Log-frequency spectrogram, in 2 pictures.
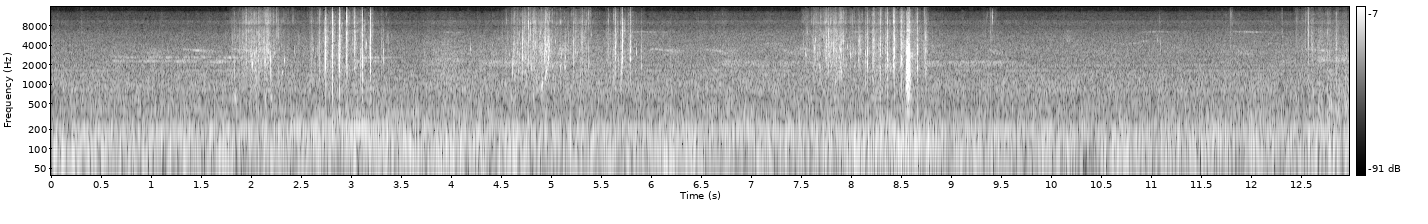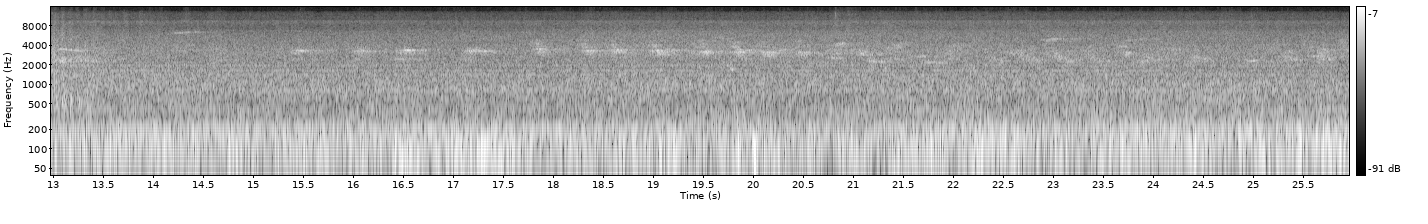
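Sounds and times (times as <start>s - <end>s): steady low hum: 0.0s - 25.9s
bird splashing in water: 1.8s - 6.1s, 7.4s - 9.0s
wings fluttering in water: 1.8s - 6.1s, 7.4s - 9.4s, 12.4s - 13.5s.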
